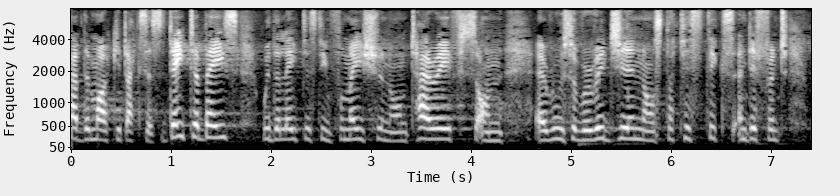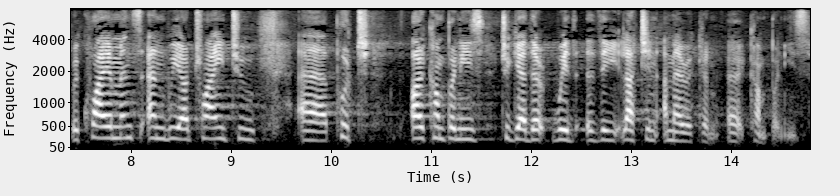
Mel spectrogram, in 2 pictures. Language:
English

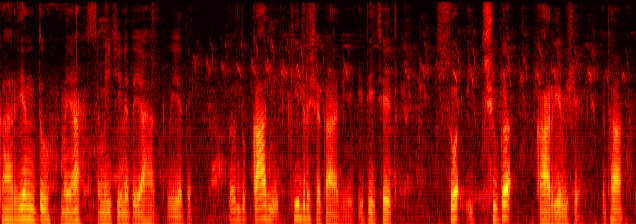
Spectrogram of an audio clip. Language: Sanskrit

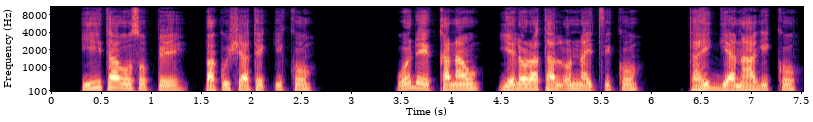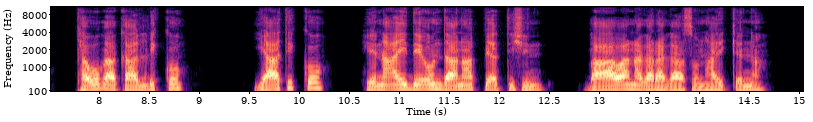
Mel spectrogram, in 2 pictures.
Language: Gofa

